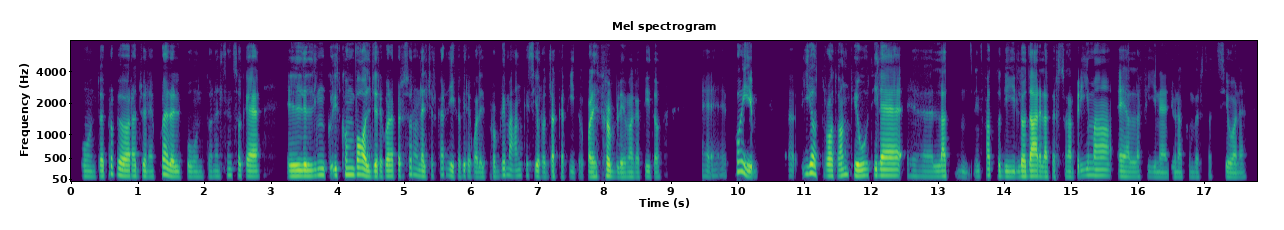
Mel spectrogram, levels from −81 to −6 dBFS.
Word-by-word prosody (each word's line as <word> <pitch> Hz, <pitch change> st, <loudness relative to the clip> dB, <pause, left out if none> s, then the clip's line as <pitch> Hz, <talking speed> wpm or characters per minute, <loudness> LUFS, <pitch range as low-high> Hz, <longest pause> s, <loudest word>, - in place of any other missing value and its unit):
Punto, 110 Hz, -1 st, -8 dB
hai 115 Hz, -, +2 dB
proprio 140 Hz, -7 st, +3 dB
ragione 115 Hz, -1 st, -2 dB
e 110 Hz, -, -13 dB
quello 135 Hz, -2 st, +4 dB
è -, -, +6 dB
il 110 Hz, -1 st, -2 dB
punto. 105 Hz, 0 st, -10 dB
Nel 110 Hz, 0 st, -12 dB
senso 135 Hz, -2 st, -8 dB
che 115 Hz, -2 st, +3 dB, 0.4 s
il 115 Hz, +1 st, +5 dB
l'inc 125 Hz, +3 st, +2 dB
il 135 Hz, -, -1 dB
coinvolgere 140 Hz, -7 st, +4 dB
quella 115 Hz, +1 st, +2 dB
persona 140 Hz, +5 st, -6 dB
nel 115 Hz, -2 st, -1 dB
cercare 135 Hz, +4 st, -11 dB
di 115 Hz, -, -2 dB
capire 115 Hz, +1 st, -7 dB
qual 100 Hz, -, -5 dB
è -, -, -5 dB
il 100 Hz, -, -13 dB
problema 125 Hz, +6 st, -6 dB
anche 125 Hz, +1 st, -10 dB
se 125 Hz, -, -5 dB
io 115 Hz, -, +1 dB
l'ho 105 Hz, -, -7 dB
già 95 Hz, -, -3 dB
capito -, -, -12 dB
qual 105 Hz, -, +3 dB
è -, -, -1 dB
il 100 Hz, -, -8 dB
problema, 100 Hz, -4 st, +1 dB
capito, 100 Hz, 0 st, -8 dB, 0.5 s
ehm, -, -, -14 dB
poi, -, -, +2 dB
uh, -, -, -10 dB
io 180 Hz, +3 st, +5 dB
ho 145 Hz, -, -3 dB
trovato 120 Hz, 0 st, +1 dB
anche 135 Hz, -1 st, +1 dB
utile, 130 Hz, 0 st, +4 dB
ehm, 110 Hz, -2 st, -10 dB
la 115 Hz, 0 st, +1 dB
mhmm, 105 Hz, -3 st, -17 dB
il 110 Hz, 0 st, -13 dB
fatto 135 Hz, -2 st, -5 dB
di 105 Hz, -1 st, -4 dB
lodare 115 Hz, 0 st, +6 dB
la 105 Hz, -1 st, +1 dB
persona 110 Hz, -1 st, -8 dB
prima 125 Hz, +2 st, -2 dB
e 110 Hz, -, -1 dB
alla 105 Hz, 0 st, -5 dB
fine 105 Hz, -2 st, -9 dB
di -, -, -20 dB
una 100 Hz, -1 st, -9 dB
conversazione, 100 Hz, 0 st, -10 dB
115 Hz, 205 wpm, -25 LUFS, 105-125 Hz, 0.5 s, è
